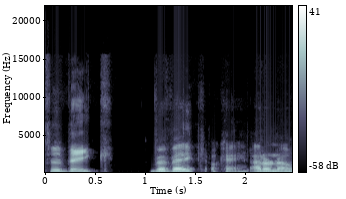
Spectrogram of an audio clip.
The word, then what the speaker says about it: Vivek: It's pronounced Vivek.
